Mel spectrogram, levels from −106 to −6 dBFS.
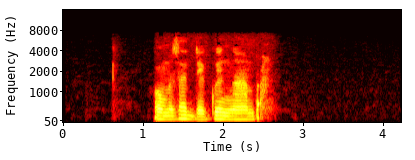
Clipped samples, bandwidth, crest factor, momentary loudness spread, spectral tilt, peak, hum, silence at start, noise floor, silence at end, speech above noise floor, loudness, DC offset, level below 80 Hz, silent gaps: under 0.1%; 7 kHz; 22 dB; 9 LU; -8 dB/octave; -8 dBFS; none; 1.15 s; -86 dBFS; 1.65 s; 61 dB; -26 LUFS; under 0.1%; -62 dBFS; none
